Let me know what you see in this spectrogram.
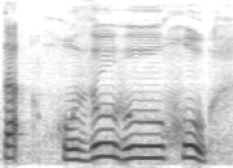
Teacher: پہلے بھی میں نے آپ کو بتایا تھا کہ الف ہمیشہ خالی ہوتا ہے، جس الف کے اوپر زیر زبر پہ یا جزم ہو وہ حمزہ ہے، اور جب حمزہ پہ جزم ہو تو جھٹکے سے پڑھا جائے گا، تأخذوہ، خو، خا موٹا حرف ہے اور ذال نرم ہے، سیٹی کی آواز نہیں آئے گی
